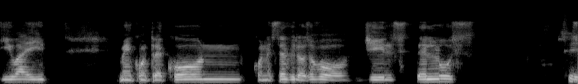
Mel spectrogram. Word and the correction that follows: Deleuze: Supongo que se dice así. – Deleuze, Deleuze.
